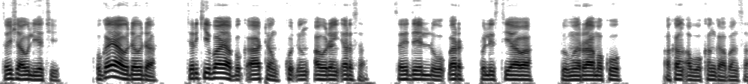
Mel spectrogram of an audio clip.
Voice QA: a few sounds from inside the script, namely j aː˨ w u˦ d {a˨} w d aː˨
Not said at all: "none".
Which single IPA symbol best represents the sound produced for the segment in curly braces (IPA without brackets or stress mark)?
a˦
